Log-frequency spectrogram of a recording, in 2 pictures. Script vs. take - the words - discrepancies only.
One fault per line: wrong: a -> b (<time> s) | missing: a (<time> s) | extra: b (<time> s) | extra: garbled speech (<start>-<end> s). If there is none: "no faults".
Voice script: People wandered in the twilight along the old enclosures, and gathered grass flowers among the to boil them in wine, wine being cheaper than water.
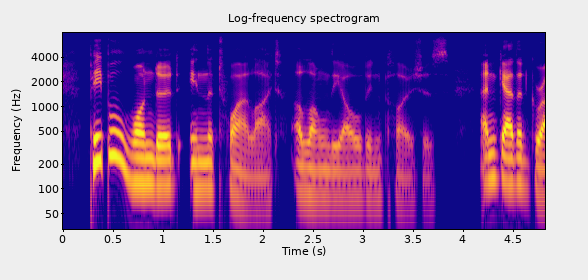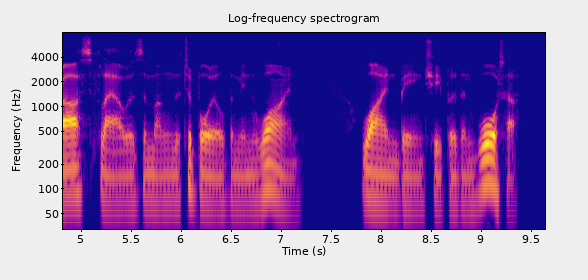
no faults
